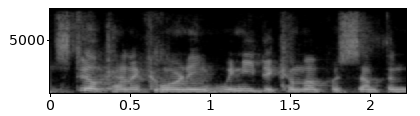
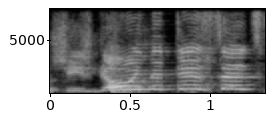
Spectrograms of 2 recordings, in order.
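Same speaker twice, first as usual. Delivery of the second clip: much higher, louder cheering; excited cheer; 11 semitones higher, 9 dB louder than usual. Real, not acted. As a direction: cheer her on like an announcer. Cheering on jumper.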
